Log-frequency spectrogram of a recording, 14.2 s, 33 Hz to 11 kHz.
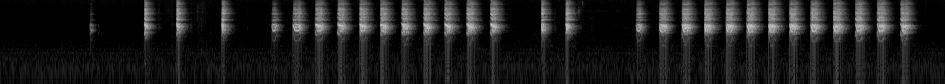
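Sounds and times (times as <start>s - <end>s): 
raspy loud yelps from an aluminum-surface friction turkey call: 2.2s - 8.7s, 9.6s - 13.8s.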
